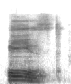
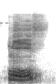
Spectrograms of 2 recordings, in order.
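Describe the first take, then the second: First: The final sound is a buzzing z. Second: The final sound is a hissing s. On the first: The speaker calls it right. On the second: The speaker calls it wrong.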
